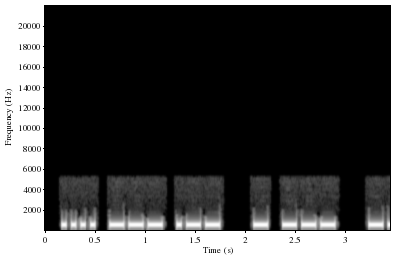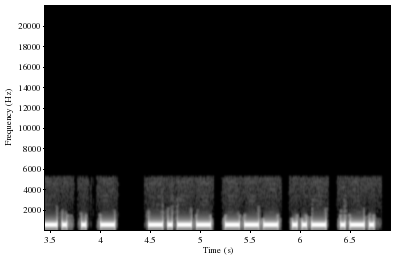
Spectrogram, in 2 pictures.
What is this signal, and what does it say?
Morse code, heard as a keyed tone, about 25 wpm, 600 Hz. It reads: HOW TO GET YOUR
